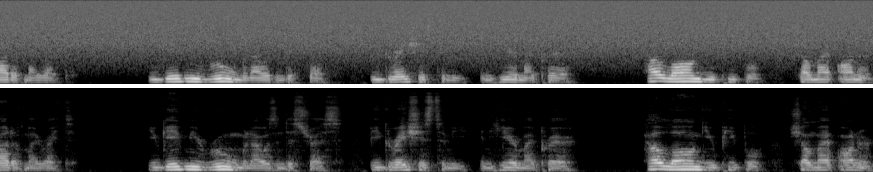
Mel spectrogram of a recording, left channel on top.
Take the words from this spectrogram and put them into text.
of my right. You gave me room when I was in distress. Be gracious to me and hear my prayer. How long, you people, shall my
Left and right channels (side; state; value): left; noise; hiss, 2 dB below the sound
